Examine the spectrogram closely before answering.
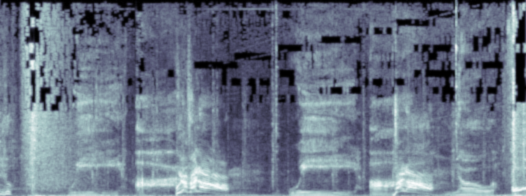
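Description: A man speaks in a deep, low, growling voice.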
